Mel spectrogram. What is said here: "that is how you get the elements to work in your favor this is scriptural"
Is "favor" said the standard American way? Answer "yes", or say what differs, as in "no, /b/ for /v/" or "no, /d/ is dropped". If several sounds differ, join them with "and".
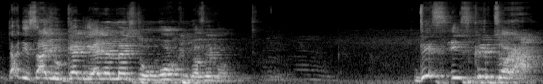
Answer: no, /b/ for /v/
